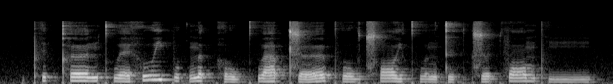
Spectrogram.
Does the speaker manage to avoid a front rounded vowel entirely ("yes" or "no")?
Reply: no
